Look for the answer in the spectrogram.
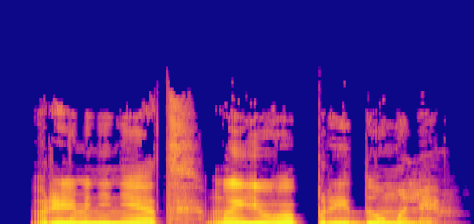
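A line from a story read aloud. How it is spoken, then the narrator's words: Man muttering to himself. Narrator (Russian): пробурчал про себя мужчина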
